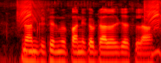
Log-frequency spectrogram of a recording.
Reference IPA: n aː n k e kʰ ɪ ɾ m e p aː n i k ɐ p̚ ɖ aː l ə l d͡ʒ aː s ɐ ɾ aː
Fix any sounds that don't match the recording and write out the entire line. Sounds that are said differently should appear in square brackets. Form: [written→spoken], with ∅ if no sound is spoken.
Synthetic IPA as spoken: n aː n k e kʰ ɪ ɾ m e p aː n i k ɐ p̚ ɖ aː l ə l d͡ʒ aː s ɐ [ɾ→l] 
